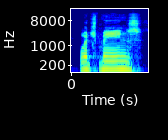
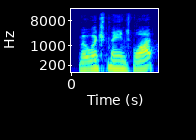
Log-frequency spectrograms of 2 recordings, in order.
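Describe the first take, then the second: First: Said in the usual way. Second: "which means what?" with "what" rising into a question; questioning rise on "what". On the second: Shown as a demonstration. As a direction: prompt the congregation, lifting "what".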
